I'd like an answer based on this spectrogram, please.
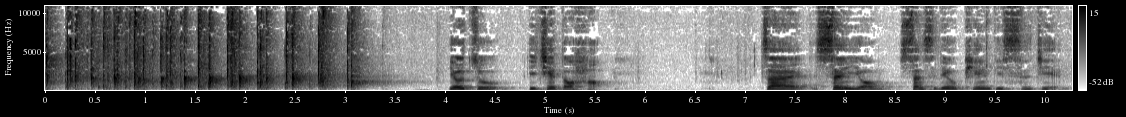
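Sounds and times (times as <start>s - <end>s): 
audience clapping: 0.0s - 3.6s
speech: 4.0s - 5.6s, 7.2s - 10.2s.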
